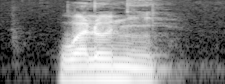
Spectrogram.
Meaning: Wallonia (a region of Belgium)
- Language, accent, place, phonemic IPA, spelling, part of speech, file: French, France, Lyon, /wa.lɔ.ni/, Wallonie, proper noun, LL-Q150 (fra)-Wallonie.wav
